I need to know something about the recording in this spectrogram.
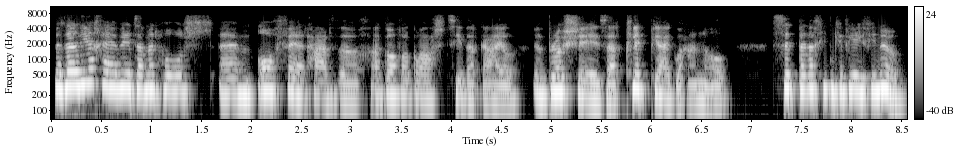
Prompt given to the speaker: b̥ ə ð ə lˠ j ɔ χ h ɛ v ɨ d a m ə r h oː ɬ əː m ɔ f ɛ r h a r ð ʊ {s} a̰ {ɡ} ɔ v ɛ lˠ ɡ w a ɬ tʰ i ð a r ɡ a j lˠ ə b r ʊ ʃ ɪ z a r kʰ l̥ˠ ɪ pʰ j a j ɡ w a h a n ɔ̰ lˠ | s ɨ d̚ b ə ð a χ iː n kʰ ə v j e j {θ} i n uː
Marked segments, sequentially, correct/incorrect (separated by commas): incorrect, correct, correct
